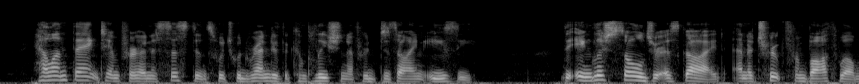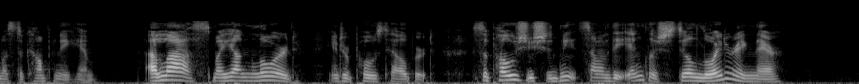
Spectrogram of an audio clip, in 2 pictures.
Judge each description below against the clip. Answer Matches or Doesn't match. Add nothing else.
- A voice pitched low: Doesn't match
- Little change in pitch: Doesn't match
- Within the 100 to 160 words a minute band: Matches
